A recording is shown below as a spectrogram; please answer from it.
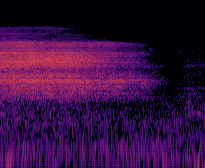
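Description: A woman's long, audible open-mouthed exhale, a breathy sigh that fades out over about three seconds.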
